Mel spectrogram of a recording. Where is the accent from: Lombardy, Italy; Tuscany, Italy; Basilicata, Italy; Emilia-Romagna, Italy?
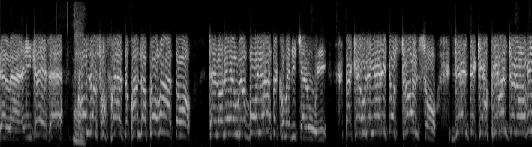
Lombardy, Italy; Bergamo; Io sono bergamasco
